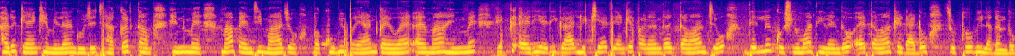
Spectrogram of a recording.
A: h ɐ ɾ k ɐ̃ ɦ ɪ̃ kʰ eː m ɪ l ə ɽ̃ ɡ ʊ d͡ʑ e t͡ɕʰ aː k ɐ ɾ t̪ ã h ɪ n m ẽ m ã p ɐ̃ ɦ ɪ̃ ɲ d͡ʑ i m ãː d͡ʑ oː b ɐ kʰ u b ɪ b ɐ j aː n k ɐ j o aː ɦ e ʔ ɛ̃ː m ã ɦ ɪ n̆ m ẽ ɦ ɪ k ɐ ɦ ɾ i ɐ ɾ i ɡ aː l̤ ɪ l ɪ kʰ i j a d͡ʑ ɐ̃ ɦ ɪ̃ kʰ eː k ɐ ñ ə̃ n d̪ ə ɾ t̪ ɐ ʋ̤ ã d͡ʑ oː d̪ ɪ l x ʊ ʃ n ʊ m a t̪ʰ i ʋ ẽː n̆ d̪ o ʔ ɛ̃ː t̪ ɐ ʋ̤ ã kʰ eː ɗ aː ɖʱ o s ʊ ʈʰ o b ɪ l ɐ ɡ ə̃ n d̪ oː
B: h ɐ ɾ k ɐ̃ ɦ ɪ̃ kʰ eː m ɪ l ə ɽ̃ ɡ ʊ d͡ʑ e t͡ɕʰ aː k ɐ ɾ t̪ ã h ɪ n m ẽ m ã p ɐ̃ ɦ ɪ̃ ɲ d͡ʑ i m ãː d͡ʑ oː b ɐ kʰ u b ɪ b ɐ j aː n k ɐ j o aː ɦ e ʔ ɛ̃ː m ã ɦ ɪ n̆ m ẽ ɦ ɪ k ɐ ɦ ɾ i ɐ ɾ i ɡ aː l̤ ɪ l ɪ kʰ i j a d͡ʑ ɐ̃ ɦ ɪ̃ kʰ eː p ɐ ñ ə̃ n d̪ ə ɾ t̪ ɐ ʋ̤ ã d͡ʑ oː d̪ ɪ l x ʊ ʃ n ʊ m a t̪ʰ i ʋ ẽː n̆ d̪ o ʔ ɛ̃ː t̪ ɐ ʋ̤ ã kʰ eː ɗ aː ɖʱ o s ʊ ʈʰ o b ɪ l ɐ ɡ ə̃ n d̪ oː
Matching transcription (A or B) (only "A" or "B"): B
